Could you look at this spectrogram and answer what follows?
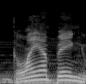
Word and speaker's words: glamping: let's go glamping yes glamping with a g i said it right it's camping with some extra stuff check it out on today's daily 304.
